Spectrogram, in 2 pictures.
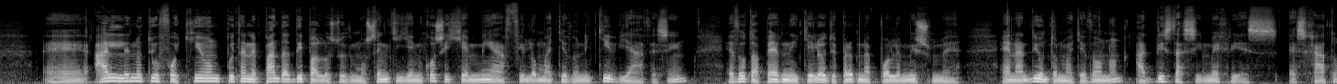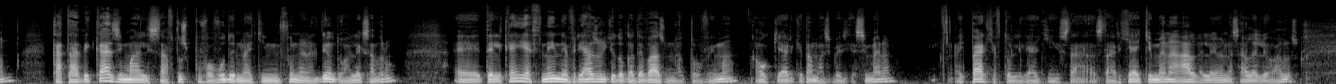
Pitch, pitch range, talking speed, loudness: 105 Hz, 95-115 Hz, 170 wpm, -18 LUFS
